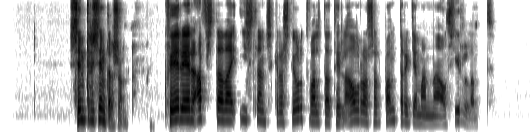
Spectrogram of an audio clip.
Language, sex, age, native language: Icelandic, male, 20-29, Icelandic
